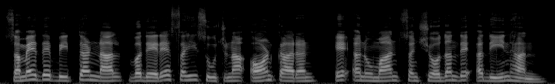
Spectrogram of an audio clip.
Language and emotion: Punjabi, neutral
